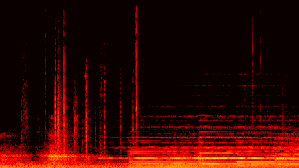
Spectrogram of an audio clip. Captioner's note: lighter clicks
